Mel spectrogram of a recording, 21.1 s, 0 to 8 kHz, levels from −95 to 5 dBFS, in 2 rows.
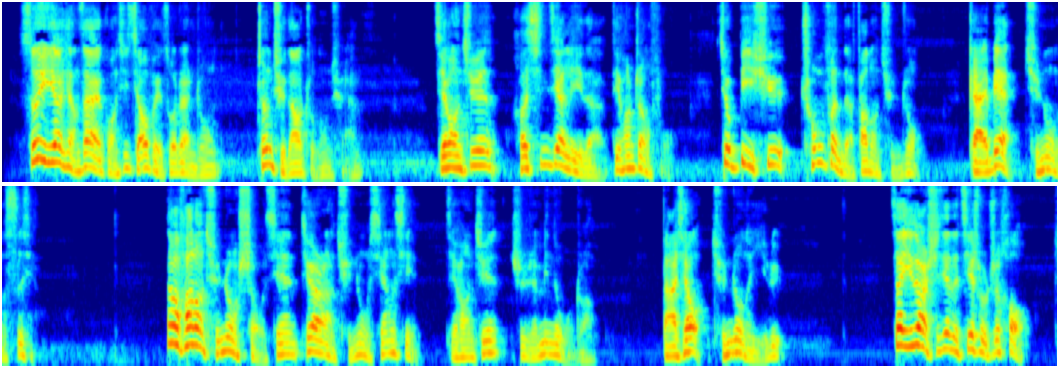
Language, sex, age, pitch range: Chinese, male, 50-69, 105-175 Hz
